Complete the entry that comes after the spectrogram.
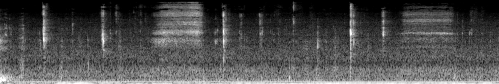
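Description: Close-up mouth sounds of a person eating meat and rice by hand: a few sharp wet clicks and smacks while chewing, with two brief hissing rustles, one about two and a half seconds in and one near the end.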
